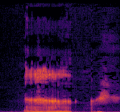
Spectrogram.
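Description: A voice imitates a hippo asleep on a bridge snoring: one long, loud, rumbling snore, followed after a short pause by a softer, rising exhale. No one speaks.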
